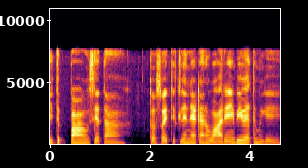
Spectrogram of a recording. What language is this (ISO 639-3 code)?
kok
